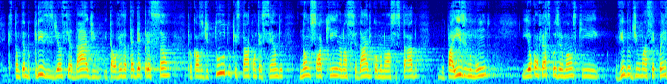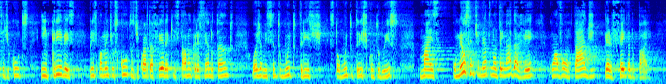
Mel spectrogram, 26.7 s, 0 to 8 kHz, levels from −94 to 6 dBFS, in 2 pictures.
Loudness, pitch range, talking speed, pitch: -25 LUFS, 190-210 Hz, 185 wpm, 195 Hz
